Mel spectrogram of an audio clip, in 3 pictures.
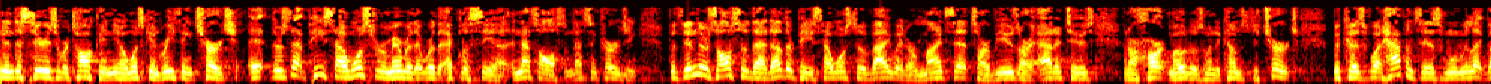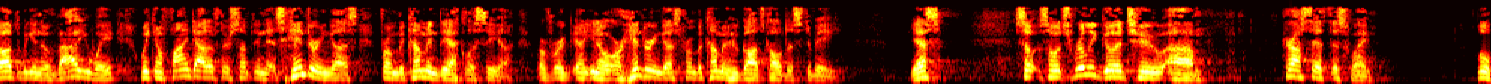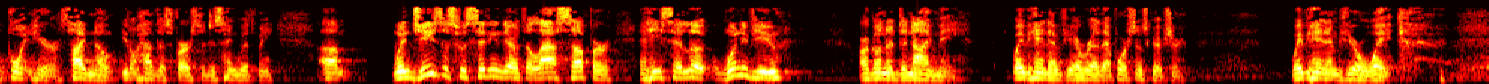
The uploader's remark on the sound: recorded October 29, 2017, during Sunday morning service at Celebration Life Family Church.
